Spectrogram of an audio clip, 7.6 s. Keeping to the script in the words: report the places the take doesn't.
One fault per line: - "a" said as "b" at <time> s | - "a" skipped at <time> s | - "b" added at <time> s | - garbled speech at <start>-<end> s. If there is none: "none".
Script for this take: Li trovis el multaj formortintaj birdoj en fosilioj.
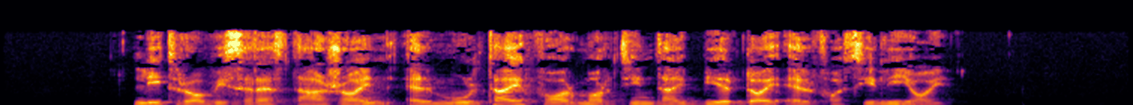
- "restaĵojn" added at 1.8 s
- "en" said as "el" at 5.4 s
